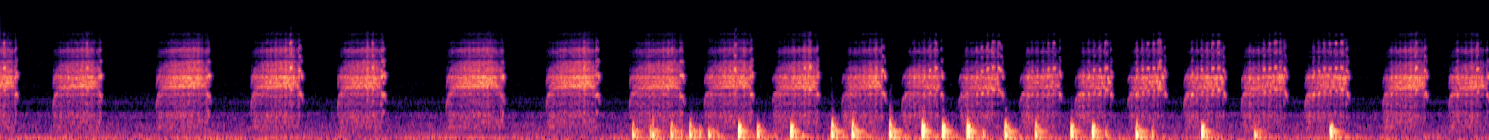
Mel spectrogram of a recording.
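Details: At a Florida barn owl nest camera, a wild female sits alert as steady raspy hisses pulse at a regular beat, quickening in the second half, over a string of dull scraping knocks.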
